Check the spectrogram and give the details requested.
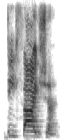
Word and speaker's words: decision: thumbs up all right this word has three syllables in it doesn't it d decision we need to shorten that vowel right decision decision i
